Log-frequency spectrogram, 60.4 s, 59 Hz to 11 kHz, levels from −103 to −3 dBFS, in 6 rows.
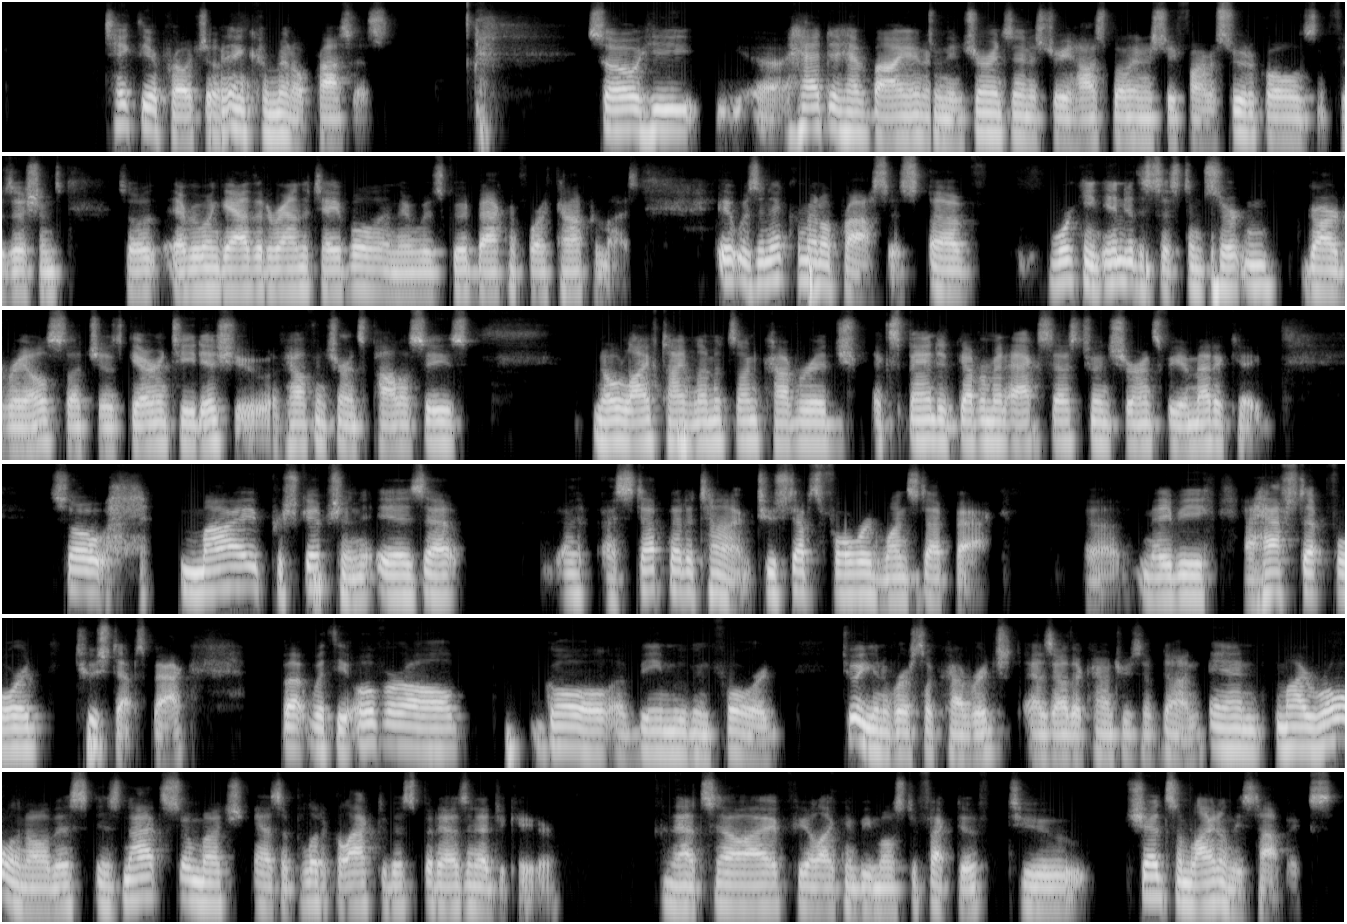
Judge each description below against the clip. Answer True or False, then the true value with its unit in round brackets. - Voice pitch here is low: True (110 Hz)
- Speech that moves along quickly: False (145 wpm)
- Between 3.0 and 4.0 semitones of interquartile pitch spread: True (3.3 semitones)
